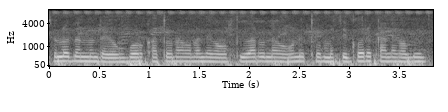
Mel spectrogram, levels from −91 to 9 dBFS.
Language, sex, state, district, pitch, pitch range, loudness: Chakma, female, Tripura, Unakoti, 185 Hz, 180-190 Hz, -15 LUFS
